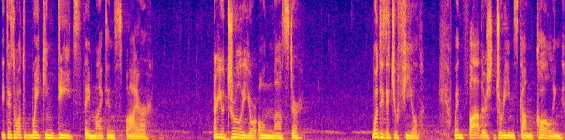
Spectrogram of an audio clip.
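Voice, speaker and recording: A grave, watchful guardian from a fantasy game. The voice sits at a middle pitch, calm and formal, with cryptic, probing phrasing. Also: slow pace, long pauses, slight background noise. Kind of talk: video game dialogue.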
